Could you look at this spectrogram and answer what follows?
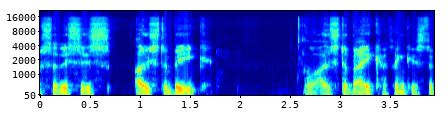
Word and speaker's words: Oosterbeek: So this is Oosterbeek, or Oosterbeek, I think is the correct pronunciation, where the British had dug in slightly better numbers than they were.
